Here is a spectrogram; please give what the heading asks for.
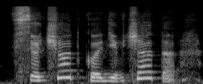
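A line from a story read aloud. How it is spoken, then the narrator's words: Laughing boy. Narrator (Ukrainian): розсміявся хлопець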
